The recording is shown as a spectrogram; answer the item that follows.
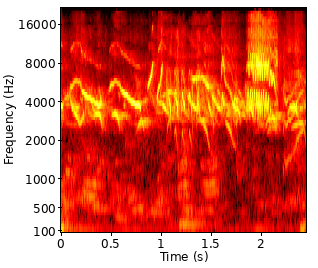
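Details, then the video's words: Competition singing from a towa towa (chestnut-bellied seed finch): a short run of high, sweeping whistled notes ending in a buzzy chatter, with a low hum and music underneath. "TOWA TOWA BIRD SINGING COMPETITION"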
